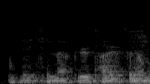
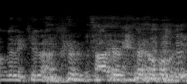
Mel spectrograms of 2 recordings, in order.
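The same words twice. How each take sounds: First: It is said in a flat, serious tone. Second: It is said in a light, joking tone. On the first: The threat is meant for real. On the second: The threat is not meant seriously.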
